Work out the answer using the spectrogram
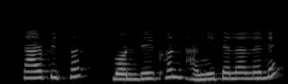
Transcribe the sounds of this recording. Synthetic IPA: taɹpisɔt̚ | mɔndiɹkʰɔnbʱaŋipɛlalɛnɛ

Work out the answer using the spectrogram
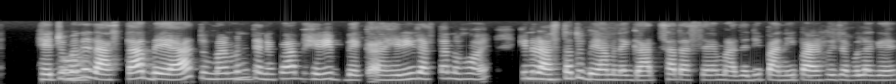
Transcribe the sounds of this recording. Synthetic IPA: hetʊmanɛɹastabɛjatʊmaɹmanɛtɛnɛkuwaeɹibɛɦeɹiːastanɔɦɔj | kintuɹastatʊbɛjamanɛɡat̚satasɛmazedipanipaɹɦojzabɔlaɡɛ

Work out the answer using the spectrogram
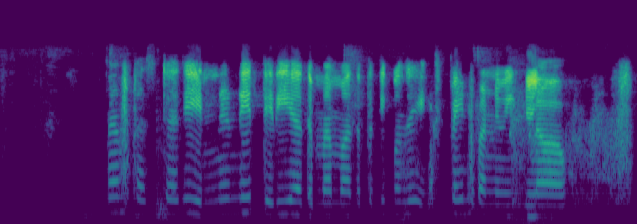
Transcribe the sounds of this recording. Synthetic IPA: mɛːmfɐsʈɐðiɛnːɐnet̪ɛɾɪjaːðɯmɛ̃ːmɐðɐpːɐt̪ːikːʋɐnd̪ɯ̃ɛksplẽːnpɐɳːɯʋiːŋɡɐɭaː

